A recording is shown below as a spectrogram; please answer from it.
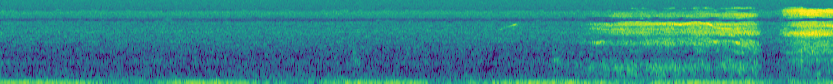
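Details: Low, buzzing snores from an elderly fawn female pug, aged fourteen, in Japan, repeating roughly every second in an even pattern, with a faint rustle near the end.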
